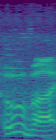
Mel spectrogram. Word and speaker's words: Ove: And that's probably because people can't pronounce Uva because most people say O.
